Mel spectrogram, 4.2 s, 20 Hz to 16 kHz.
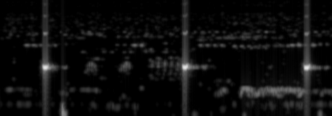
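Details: Small-billed tinamou giving three widely spaced, sharp whistled notes about 1.5 seconds apart, with a faint lower wavering sound in the background between the later notes.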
